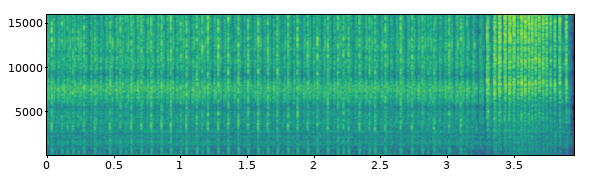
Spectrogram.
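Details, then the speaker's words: OS FS60 model engine first run: rapid even popping at idle, brief surge, then cuts out; low-speed needle mixture suspected too lean, needle turns easily, possibly moving on its own. "So, I don't have a good mixture setting there. It looks like that one might be a little bit a little bit too lean, so let's fire this thing back up again."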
